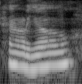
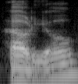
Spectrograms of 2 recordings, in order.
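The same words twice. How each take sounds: First: "Howdy, y'all" jumped way up high and loud; mock cowboy greeting squeaked high; squeaky howdy. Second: Said in the usual way. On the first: Shown as a demonstration. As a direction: try a much higher, louder "Howdy, y'all". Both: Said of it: "I don't know how to properly say it".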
